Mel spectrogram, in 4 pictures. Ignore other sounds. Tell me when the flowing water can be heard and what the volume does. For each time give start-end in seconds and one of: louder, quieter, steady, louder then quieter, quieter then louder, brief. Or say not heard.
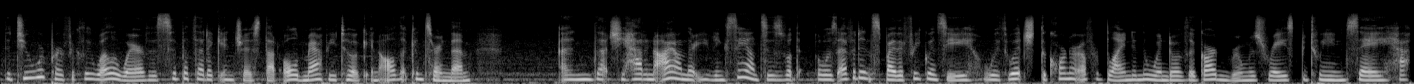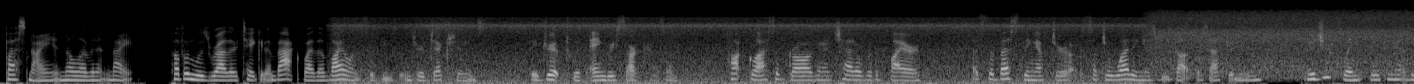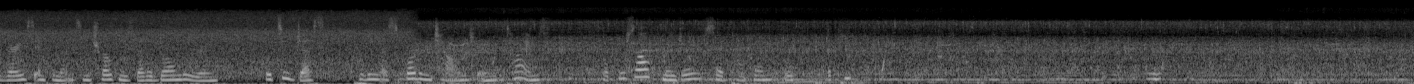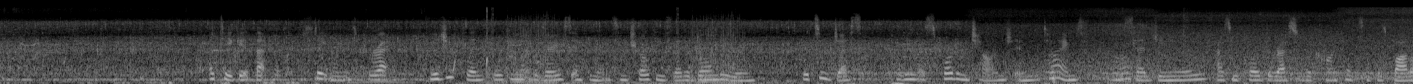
17.4-56.5 steady.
